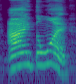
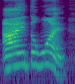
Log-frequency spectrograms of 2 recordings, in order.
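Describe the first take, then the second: No difference in how they are said.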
